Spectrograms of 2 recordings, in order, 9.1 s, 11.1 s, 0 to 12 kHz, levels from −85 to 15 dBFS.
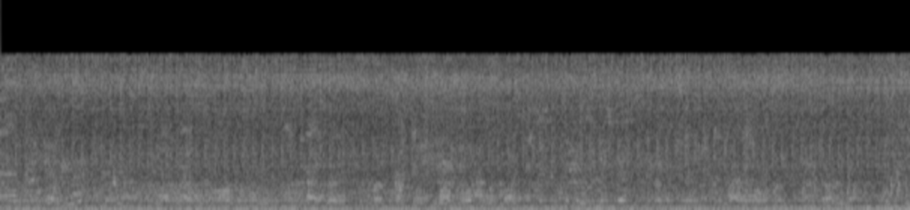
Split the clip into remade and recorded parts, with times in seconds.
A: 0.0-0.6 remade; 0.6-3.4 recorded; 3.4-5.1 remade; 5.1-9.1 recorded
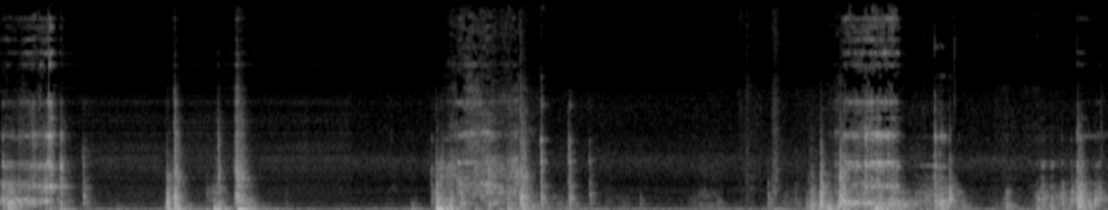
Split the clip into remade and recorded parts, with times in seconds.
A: 0.0-0.6 recorded; 0.6-3.5 remade; 3.5-11.1 recorded

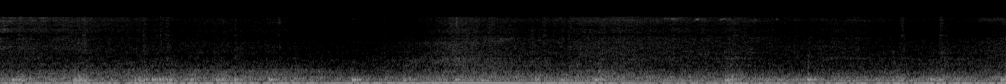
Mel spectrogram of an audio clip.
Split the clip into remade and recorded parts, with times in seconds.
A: 0.0-10.1 recorded

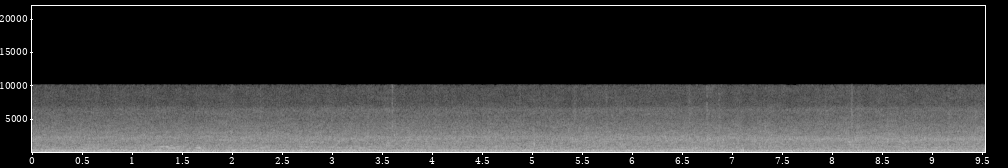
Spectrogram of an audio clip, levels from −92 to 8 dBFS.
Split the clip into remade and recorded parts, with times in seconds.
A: 0.0-9.5 remade

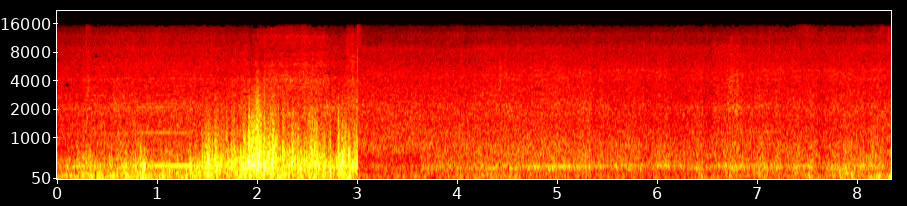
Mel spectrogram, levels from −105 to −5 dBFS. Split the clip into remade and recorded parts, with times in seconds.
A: 0.0-8.3 recorded

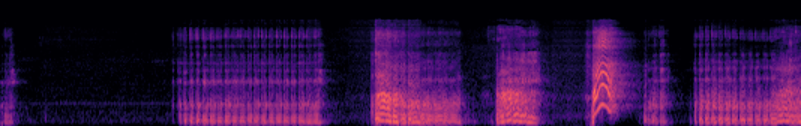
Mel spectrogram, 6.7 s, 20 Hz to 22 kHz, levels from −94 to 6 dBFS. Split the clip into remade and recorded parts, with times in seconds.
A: 0.0-2.9 recorded; 2.9-3.5 remade; 3.5-4.6 recorded; 4.6-5.4 remade; 5.4-6.7 recorded

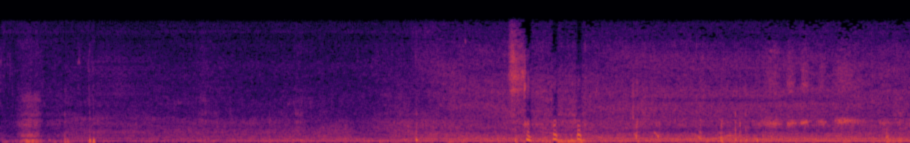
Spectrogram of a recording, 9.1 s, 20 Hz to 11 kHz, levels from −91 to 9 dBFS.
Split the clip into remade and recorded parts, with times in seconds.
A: 0.0-0.9 recorded; 0.9-1.5 remade; 1.5-9.1 recorded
